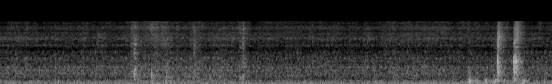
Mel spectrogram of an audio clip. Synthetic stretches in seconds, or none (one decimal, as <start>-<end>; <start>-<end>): 0.0-0.5; 1.0-2.5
